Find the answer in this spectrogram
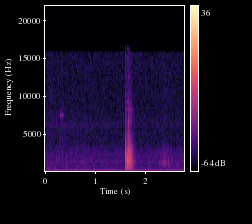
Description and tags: FX Board Game Metal Piece
board, game, pawn, piece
